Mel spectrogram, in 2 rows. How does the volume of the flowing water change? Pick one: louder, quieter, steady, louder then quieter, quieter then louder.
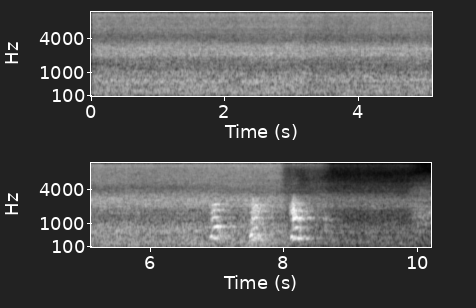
quieter.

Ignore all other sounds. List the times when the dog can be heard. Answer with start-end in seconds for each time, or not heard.
6.8-8.7.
